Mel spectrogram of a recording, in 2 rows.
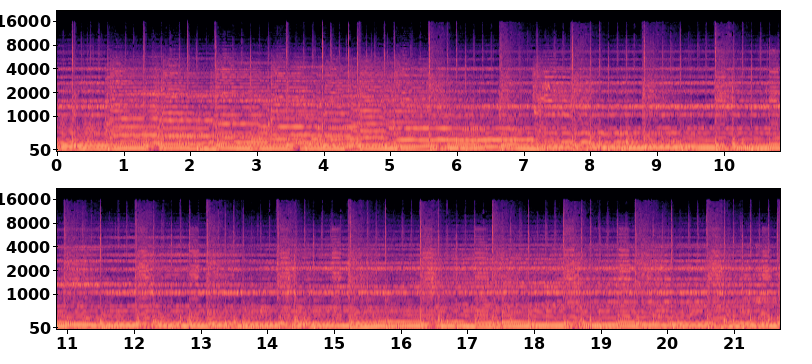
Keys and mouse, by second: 0.4 drag, 3.3 click, 4.2 t, 4.4 z, 12.2-13.2 middle drag, 16.3 alt+z, 19.0-20.3 middle drag, 20.5 Tab.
